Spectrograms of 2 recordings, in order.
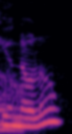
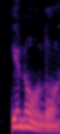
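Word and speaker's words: Piennolo: A lot of which I still can't pronounce. Pianolo is another tomato that's really good. That's very popular in Naples. Oh, Piagnolo? Pianolo, yeah.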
